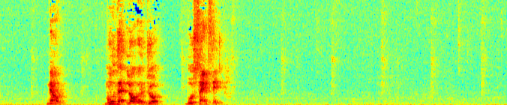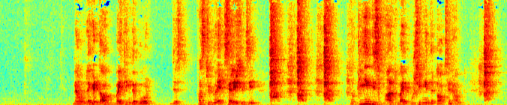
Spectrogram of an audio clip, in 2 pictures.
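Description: A middle-aged man speaks calmly close to a microphone, with pauses.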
